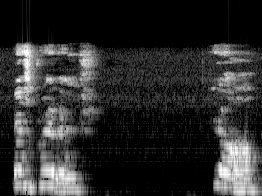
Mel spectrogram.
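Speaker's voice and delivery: playful put-on British accent; mock British. Streamer teasing the British word, mock British accent. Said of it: "because it's British".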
